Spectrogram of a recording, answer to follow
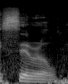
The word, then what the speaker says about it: Cyril: And then Cyril is his name. I know it's a Y, but we say Cyril, okay?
